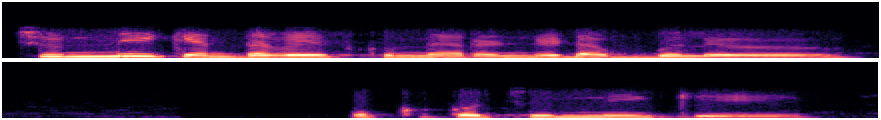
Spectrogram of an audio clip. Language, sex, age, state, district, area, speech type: Telugu, female, 18-30, Andhra Pradesh, Kadapa, rural, conversation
